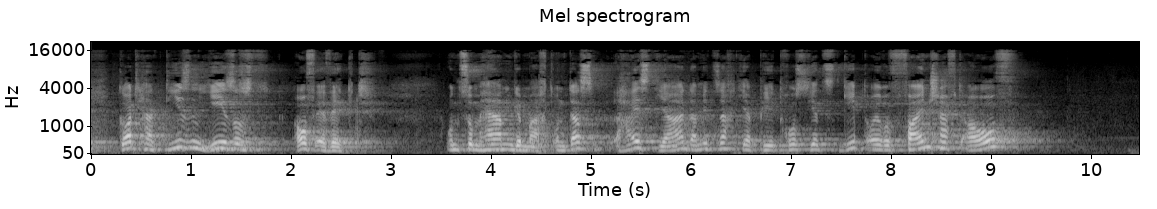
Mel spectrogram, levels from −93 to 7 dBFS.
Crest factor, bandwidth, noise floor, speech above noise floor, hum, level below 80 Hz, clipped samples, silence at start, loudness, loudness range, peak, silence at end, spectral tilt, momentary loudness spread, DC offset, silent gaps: 18 dB; 16.5 kHz; -59 dBFS; 38 dB; none; -60 dBFS; under 0.1%; 0 s; -22 LUFS; 2 LU; -4 dBFS; 0.95 s; -5 dB/octave; 10 LU; under 0.1%; none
